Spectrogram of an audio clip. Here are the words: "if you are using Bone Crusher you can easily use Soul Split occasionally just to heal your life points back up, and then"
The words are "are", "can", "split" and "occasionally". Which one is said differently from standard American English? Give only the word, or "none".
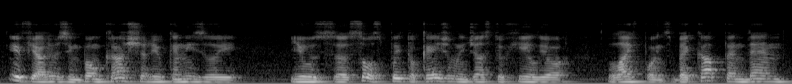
none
